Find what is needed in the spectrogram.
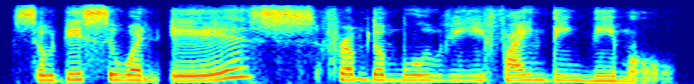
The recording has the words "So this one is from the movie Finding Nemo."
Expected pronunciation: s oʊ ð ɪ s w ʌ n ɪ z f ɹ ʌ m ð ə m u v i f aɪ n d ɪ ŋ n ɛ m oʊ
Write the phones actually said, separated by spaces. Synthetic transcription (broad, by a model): s oʊ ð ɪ s w ʌ n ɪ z f ɹ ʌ m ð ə m u v i f aɪ n d ɪ ŋ n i m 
